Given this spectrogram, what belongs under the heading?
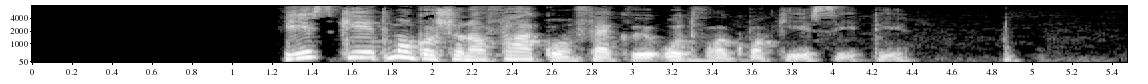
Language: Hungarian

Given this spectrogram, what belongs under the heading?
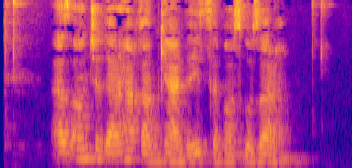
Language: Persian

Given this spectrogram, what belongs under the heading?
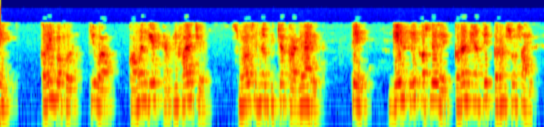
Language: Marathi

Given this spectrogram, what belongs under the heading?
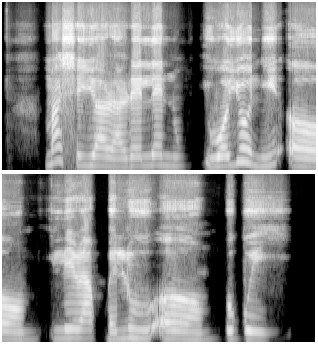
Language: Yoruba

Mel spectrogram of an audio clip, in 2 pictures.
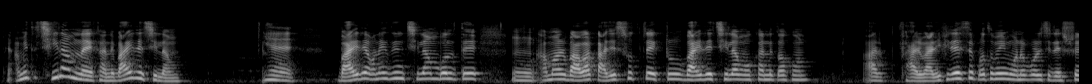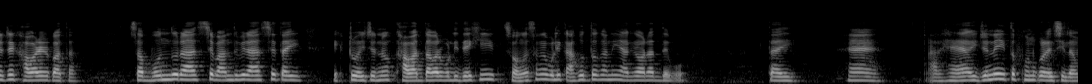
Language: Bangla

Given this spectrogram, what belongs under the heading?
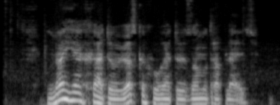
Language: Belarusian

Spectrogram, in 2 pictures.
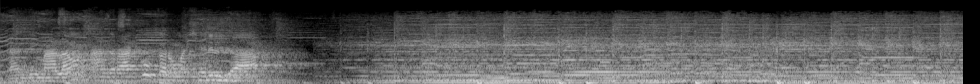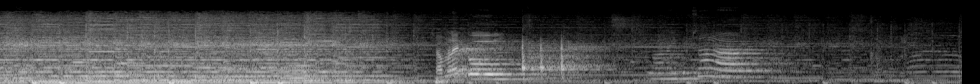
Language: Indonesian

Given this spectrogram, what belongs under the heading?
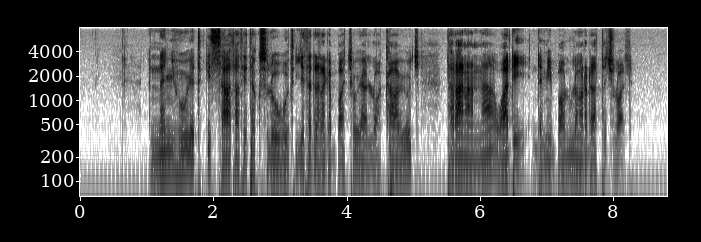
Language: Amharic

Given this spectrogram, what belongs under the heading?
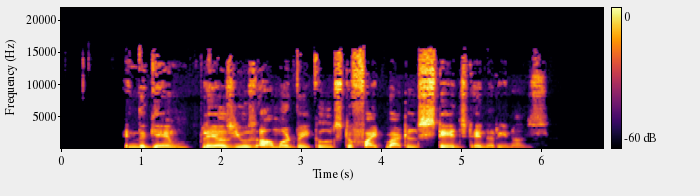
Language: English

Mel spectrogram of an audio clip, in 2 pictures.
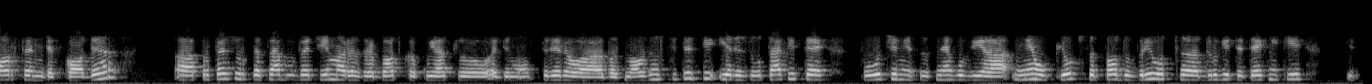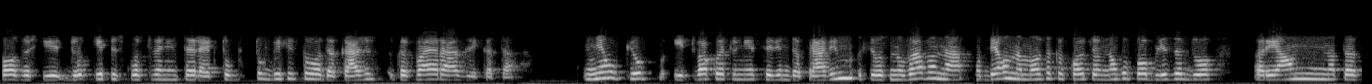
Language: Bulgarian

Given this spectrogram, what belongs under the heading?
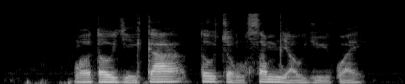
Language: Cantonese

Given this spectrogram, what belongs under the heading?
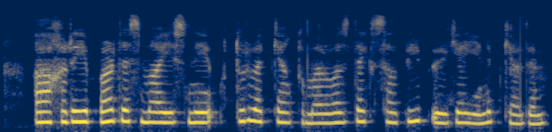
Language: Uyghur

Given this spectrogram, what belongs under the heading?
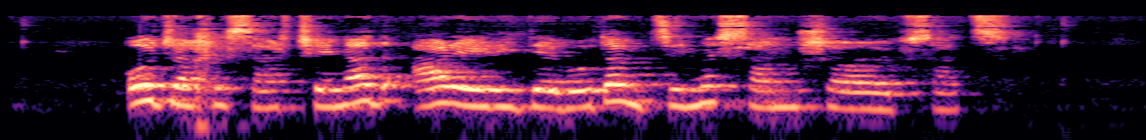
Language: Georgian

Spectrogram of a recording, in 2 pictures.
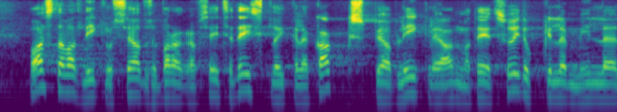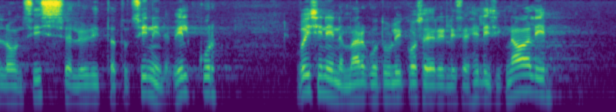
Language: Estonian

